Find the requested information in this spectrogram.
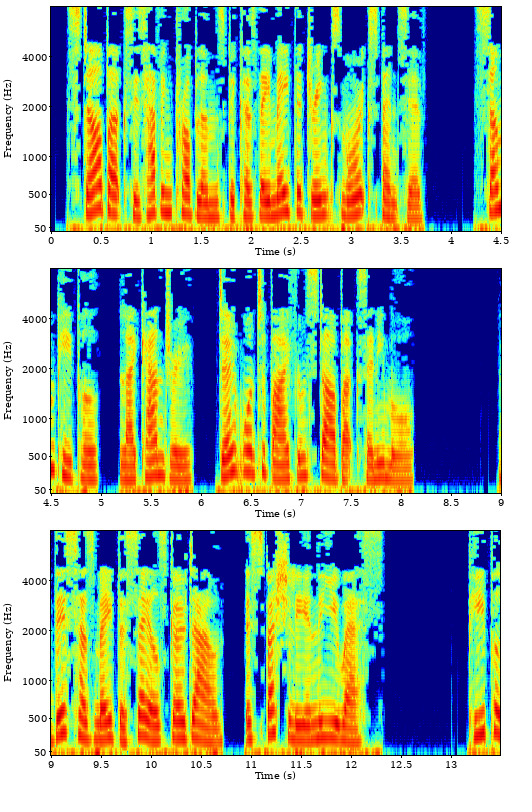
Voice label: English FAST Reading; Starbucks Faces Sales Drop and Customer Anger

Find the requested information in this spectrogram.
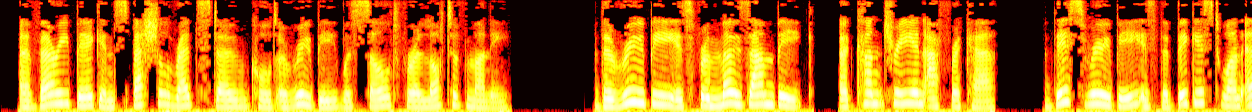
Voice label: English Newsroom Beginner SLOW Reading; Big Red Ruby Sold Money Helps People

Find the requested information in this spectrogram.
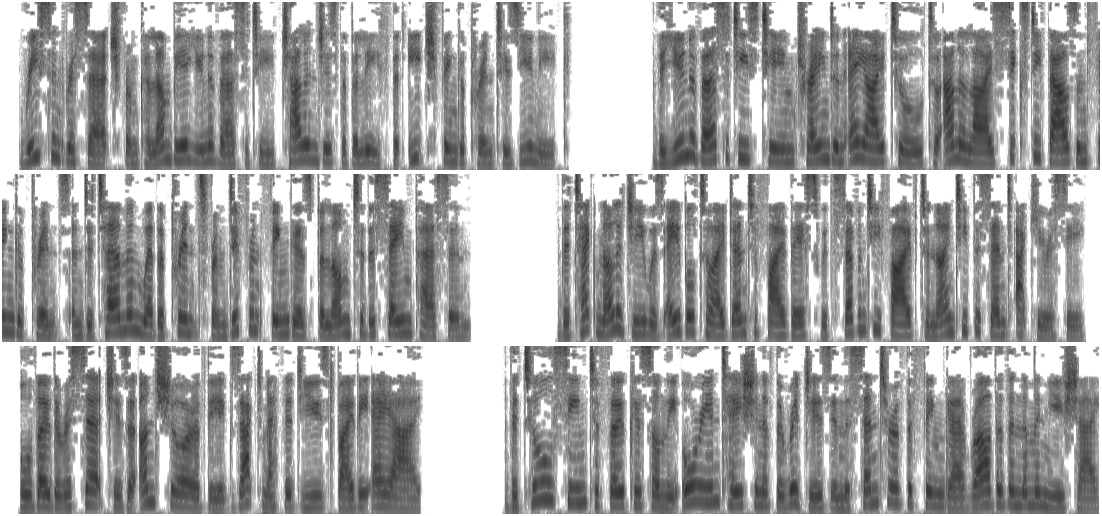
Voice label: English Newsroom Advanced NORMAL Reading; AI Tool Challenges Belief in Unique Fingerprints

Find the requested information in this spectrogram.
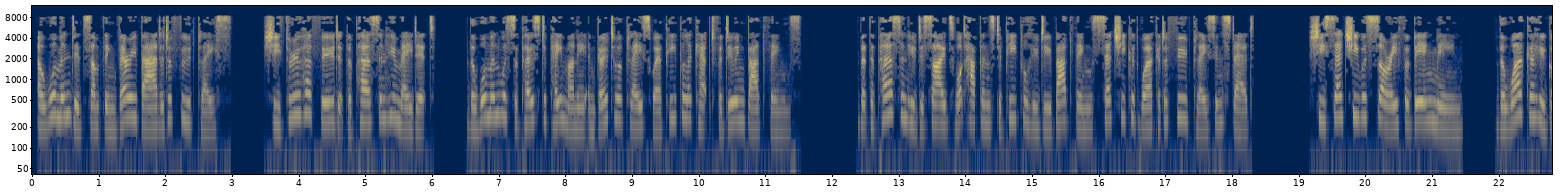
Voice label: English Beginner NORMAL Reading; Woman Throws Food Gets Second Chance at Work; English Newsroom

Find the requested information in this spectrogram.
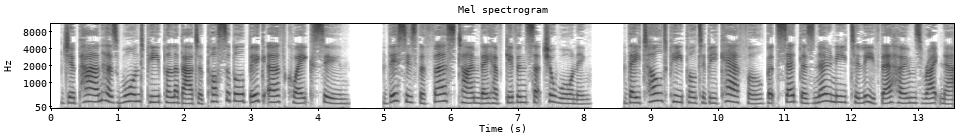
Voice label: English Lower Intermediate SLOW Reading; Japan Warns People About Possible Big Earthquake; English Newsroom

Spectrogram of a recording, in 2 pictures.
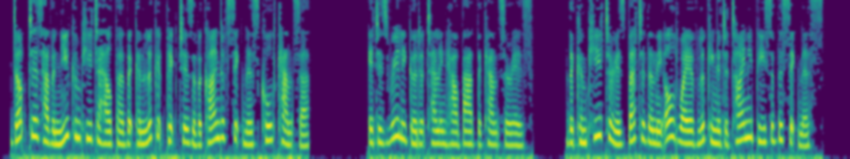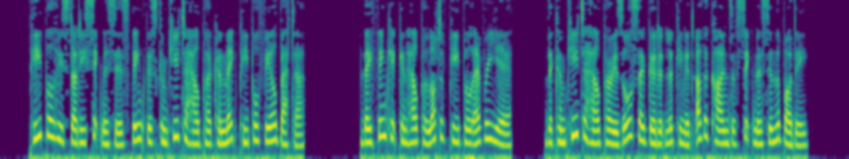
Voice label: English Newsroom Beginner FAST Reading; New Computer Helps Doctors Look at Sickness Pictures

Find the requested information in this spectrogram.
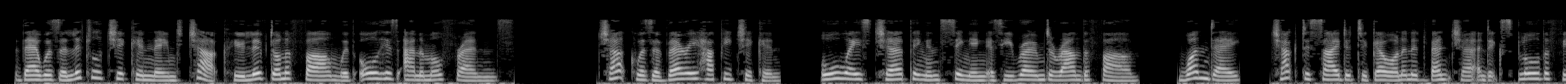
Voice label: ESL Short Stories for Kids SLOW reading; Chuck The Chirping Chicken

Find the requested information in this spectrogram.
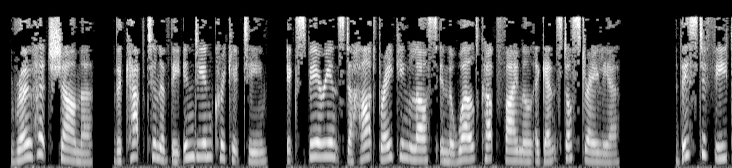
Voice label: English Newsroom Advanced SLOW Reading; Rohit Sharma The Unsung Hero of Indian Cricket

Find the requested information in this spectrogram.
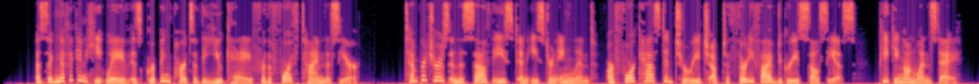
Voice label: english through news upper intermediate; uk faces fourth significant heatwave this year

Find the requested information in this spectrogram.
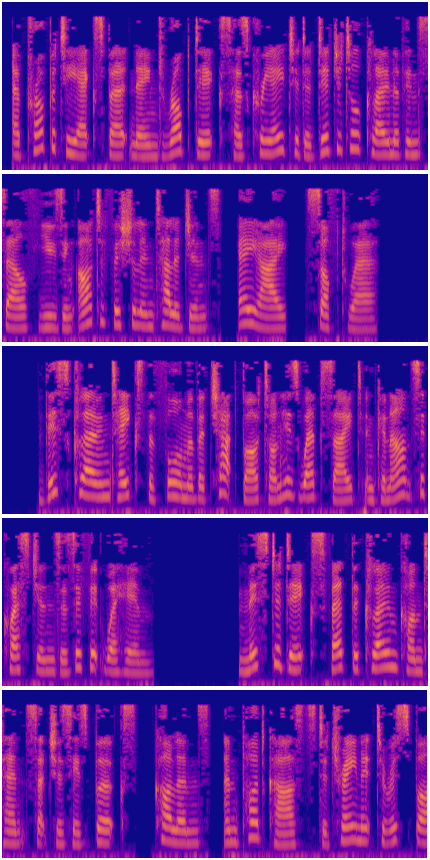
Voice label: English Advanced NORMAL Reading; English Newsroom; UK Property Expert Creates AI Clone to Streamline Workload

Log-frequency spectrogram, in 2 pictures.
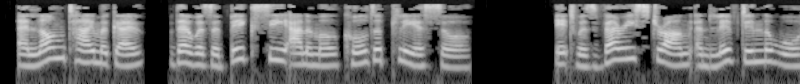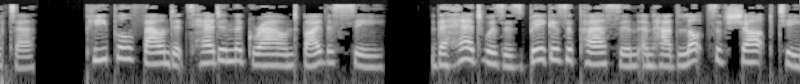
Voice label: English Beginner SLOW Reading; English Newsroom

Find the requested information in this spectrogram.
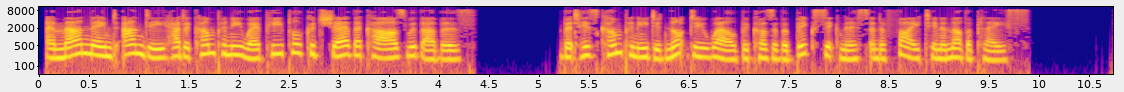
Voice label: English Beginner NORMAL Reading; Andys Car Sharing Company Faces Big Problems; English Newsroom

